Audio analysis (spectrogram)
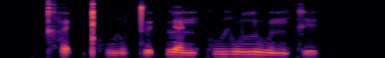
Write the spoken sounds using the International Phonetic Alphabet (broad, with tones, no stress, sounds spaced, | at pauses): kʰ ɐ˨ t̚ kʷʰ iː˨˩ w t̪ ɵ˥ t̚ l ɐ˨˥ n kʷ iː˥ w l uː˨˩ n k ɪ˨˥ k̚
